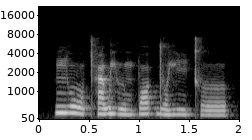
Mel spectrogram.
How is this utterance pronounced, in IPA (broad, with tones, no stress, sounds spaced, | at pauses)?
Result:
ɲ oː˥˨ t̪ʰ a˧˥ w j ɯː˩ m p ɔː˧˥ t̚ d o˩ j iː˧˩ kʰ ɤː˩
